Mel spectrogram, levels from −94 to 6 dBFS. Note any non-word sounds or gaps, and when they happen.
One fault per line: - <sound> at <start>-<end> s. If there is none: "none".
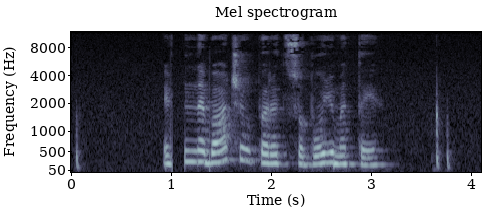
- dropout at 1.0-1.1 s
